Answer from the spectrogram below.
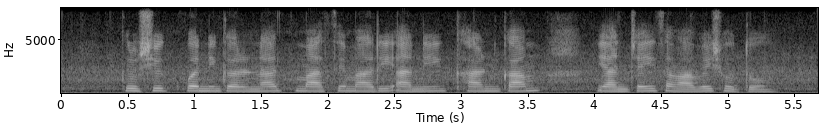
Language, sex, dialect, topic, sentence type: Marathi, female, Varhadi, agriculture, statement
